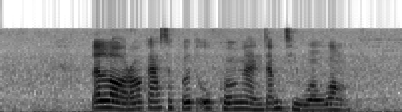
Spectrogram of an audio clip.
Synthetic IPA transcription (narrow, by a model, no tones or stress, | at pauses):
ləlɔɾɔkasəb̥ʊ̤t̪̚uɡ̥ɔ̤ŋaɲt͡ʃamd̥ʒ̥i̤wɔwɔŋ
